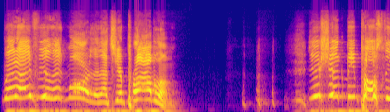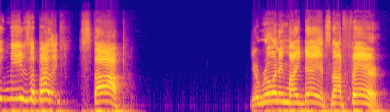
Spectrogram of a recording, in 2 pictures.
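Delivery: high, whiny mock complainer voice; hammed-up whiny victim. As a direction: whine like an oversensitive commenter. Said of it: "It's like".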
